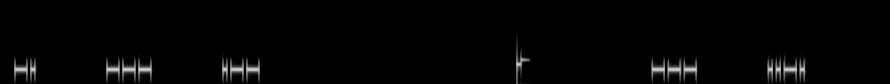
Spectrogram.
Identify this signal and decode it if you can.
Morse code, heard as a keyed tone, about 30 wpm, spaced as for 10 wpm, 690 Hz. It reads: NOW OF
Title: 6x Character Spacing - Top 100 Words - 30wpm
